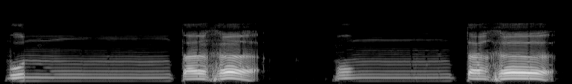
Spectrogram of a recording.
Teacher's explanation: Lalu di ayat ke-42 terdapat kalimat muntaha, muntaha, di mana nun sukun bertemu dengan huruf ta. Terdapat hukum bacaan ikhfa. Dibaca secara samar-samar atau mendengung.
